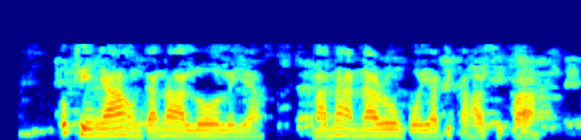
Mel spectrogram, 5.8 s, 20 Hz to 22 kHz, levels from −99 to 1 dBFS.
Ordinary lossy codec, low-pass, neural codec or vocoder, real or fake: MP3, 24 kbps; 7.2 kHz; none; real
